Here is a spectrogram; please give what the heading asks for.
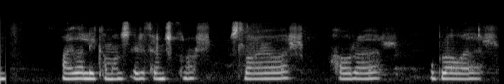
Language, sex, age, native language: Icelandic, female, 15, Icelandic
